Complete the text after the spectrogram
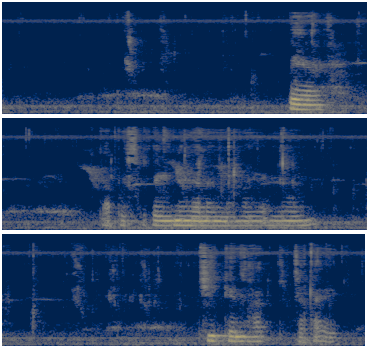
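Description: A small dog chews and laps food from a plate close by.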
